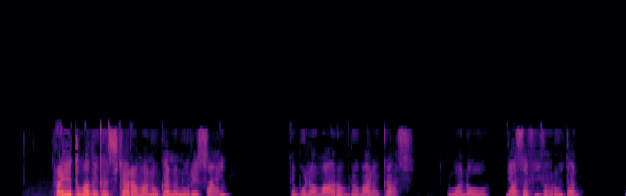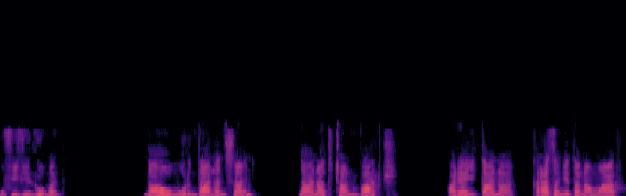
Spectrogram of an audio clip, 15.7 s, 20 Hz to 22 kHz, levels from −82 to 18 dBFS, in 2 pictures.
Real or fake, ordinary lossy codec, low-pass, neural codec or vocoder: real; AAC, 24 kbps; 19.8 kHz; none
